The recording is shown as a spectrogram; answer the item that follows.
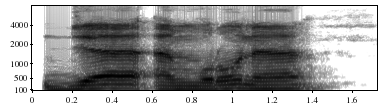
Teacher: هذا أحد الأوجه التي قد ترد من تغيير على الهمز، وهناك الحذف، فأحيانا تحذف الهمزة، ومثال ذلك عند التقاء همزتين مفتوحتين من كلمتين، فالإمام قالون يحذف الهمزة الأولى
